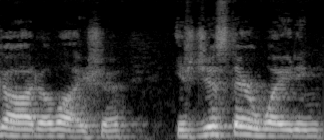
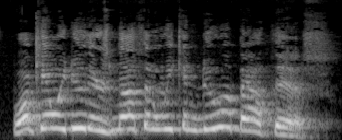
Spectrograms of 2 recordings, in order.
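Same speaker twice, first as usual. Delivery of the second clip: high, louder desperate cry; panicked servant; 8 semitones higher, 3 dB louder than usual. Acted. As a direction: plead in mock terror.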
